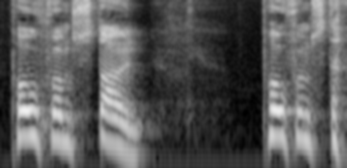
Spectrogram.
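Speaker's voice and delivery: mocking a name as stupid; mock dim voice. Shown as a demonstration. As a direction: say Paul from Stone like a dimwit. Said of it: "your name suggests that you are".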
